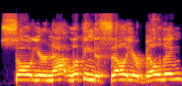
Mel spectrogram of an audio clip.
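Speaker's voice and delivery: high, slow, very loud yelling.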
